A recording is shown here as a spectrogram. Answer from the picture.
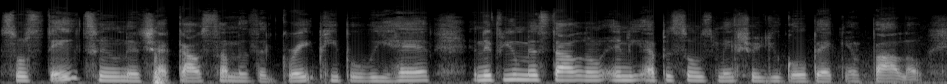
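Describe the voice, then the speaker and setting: A woman with a dark, mellow tone speaks at a fairly quick pace with ordinary pitch variation. The recording is very clean and silent in the background, with a dry, close sound and no echo. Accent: Philadelphia. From Philadelphia, US. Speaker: podcast host. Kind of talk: scripted show intro.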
